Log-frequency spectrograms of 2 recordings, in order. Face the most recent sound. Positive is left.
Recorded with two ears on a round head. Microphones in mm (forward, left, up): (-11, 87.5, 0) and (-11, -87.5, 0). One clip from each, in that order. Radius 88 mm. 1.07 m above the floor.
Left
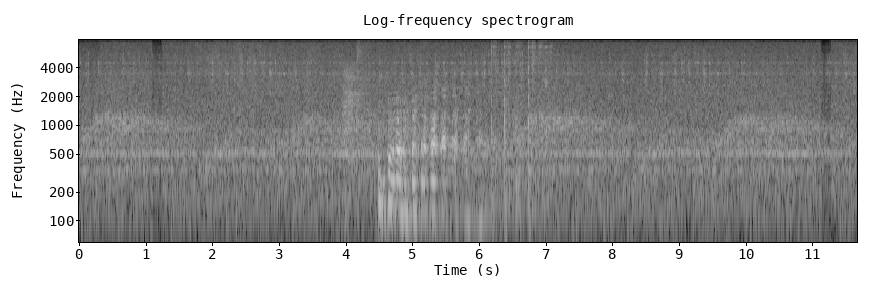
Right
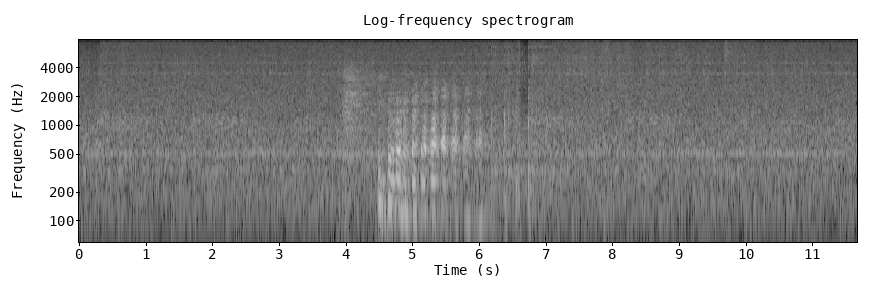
turn(degrees=85)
